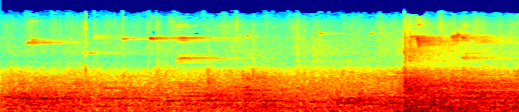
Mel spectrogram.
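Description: Echoing sports-hall noise during an indoor football match: indistinct spectator chatter with short high squeaks, typical of trainers on the hall floor. The noise gets louder about five seconds in.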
